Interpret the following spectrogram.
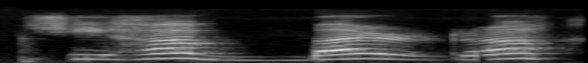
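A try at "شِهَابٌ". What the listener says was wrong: Over here, you did not elongate the sound of the ha because you need to because this is alif madda. Okay, shiha.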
